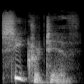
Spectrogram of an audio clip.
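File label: "secretive", British English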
